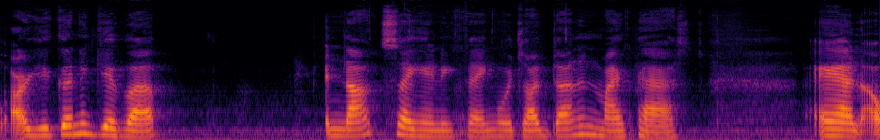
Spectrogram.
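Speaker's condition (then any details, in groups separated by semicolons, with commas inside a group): Cerebral palsy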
